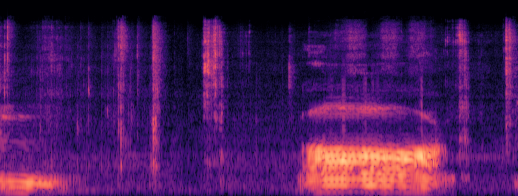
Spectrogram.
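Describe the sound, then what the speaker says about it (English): Potato chips crunch in a few sharp, close bites with quiet gaps between them, and a hummed voice sound sits in the middle. "eating chips and drinking a soda."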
